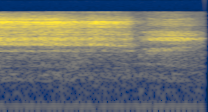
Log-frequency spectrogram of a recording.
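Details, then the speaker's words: Adult with sleep apnea using CPAP: a steady, breathy hiss of about one second, a vocal imitation of air still blowing from the mask when it is removed without turning the machine off. "it is such a pain to take it off because if you take it off without turning it off the air is just still blowing out like"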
